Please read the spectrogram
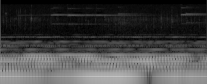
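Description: Ambient background music: sustained held tones over a deep drone that swells and fades about once a second.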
